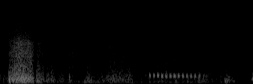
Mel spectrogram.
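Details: Female cat napping comfortably on a futon after dinner indoors: a loud, noisy burst at the start, then a soft low rumble and a steady, fast-pulsed purr.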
